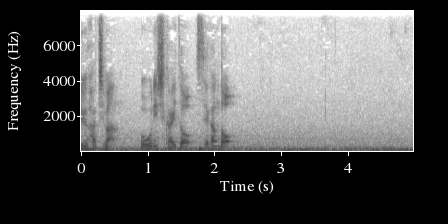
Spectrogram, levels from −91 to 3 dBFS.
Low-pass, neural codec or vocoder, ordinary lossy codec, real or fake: none; none; none; real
